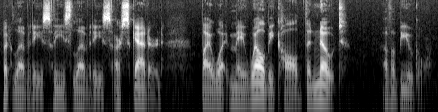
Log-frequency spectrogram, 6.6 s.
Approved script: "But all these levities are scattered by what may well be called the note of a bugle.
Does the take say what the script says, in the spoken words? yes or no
no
